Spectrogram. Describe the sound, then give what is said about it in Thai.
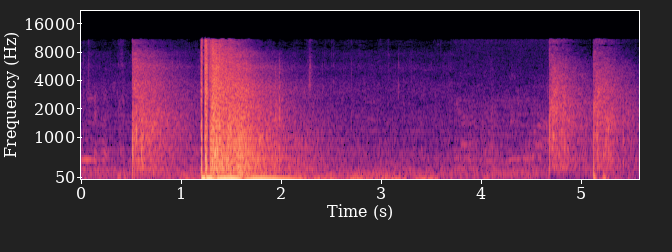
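Sharp gunshot cracks ring out during a simulated emergency drill as teachers of Dara Academy school in Chiang Mai, Thailand, run away: a single shot, then a louder blast with a long echoing tail, followed a few seconds later by two quicker shots in succession. “เสียงปืนที่ดังขึ้น พร้อมกับการวิ่งหนีอย่างรวดเร็วของกลุ่มครูโรงเรียนดาราวิทยาลัยจังหวัดเชียงใหม่ เป็นการฝึกเผชิญเหตุเสมือนเกิดสถานการณ์จริง ในฐานแรกคือหนีที่ทางครูฝึกจากหน่วยปฏิบัติการพิเศษตำรวจภูธรภาค 5 ใช้ในการฝึกอบรมเชิงปฏิบัติการ”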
